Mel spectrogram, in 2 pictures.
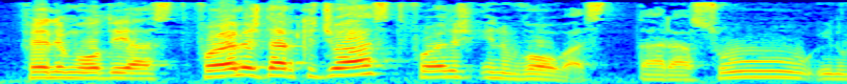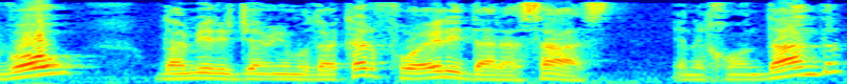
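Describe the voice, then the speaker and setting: A man teaching an Arabic grammar lesson in Persian, explaining slowly, repeating words and checking that listeners follow. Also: fairly high pitch, a little mellow. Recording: dull lo-fi recording.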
